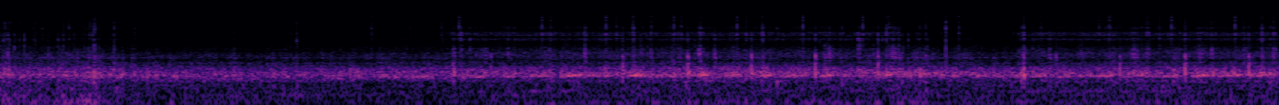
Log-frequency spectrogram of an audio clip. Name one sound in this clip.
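Tyres roll steadily over a paved path.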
